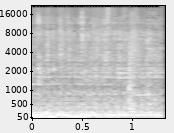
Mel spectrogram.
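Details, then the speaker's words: Amana HE top-load washer on a normal cycle at the large setting, draining after the wash cycle. A steady low pump hum under rushing water with no rattle or grinding; the drain runs nice and fast, so the drain pump works normally. "it's draining that water out and that drain running nice and fast"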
